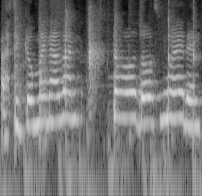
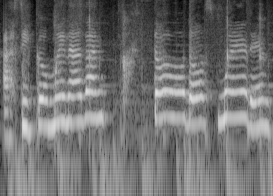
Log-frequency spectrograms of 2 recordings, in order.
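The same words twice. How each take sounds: First: It is said at a faster pace. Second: It is said at a moderate, slow pace.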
